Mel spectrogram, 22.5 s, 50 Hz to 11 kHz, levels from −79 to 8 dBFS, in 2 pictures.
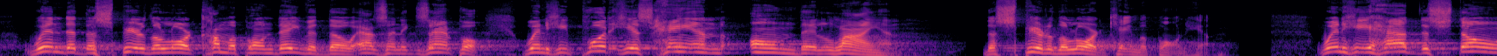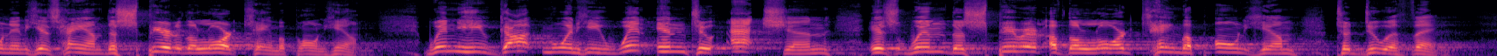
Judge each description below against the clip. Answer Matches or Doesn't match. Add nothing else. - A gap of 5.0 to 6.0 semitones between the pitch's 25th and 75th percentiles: Matches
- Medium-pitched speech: Doesn't match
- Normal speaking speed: Matches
